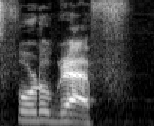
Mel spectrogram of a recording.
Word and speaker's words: photograph: missing for example if i have the word which is photograph photography photographer so anything p h o here it carries a function of a fur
